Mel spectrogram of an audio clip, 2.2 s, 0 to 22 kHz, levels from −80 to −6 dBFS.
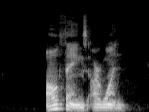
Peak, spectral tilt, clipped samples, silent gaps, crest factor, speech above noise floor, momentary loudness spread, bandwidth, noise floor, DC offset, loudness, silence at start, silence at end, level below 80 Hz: -2 dBFS; -7 dB/octave; under 0.1%; none; 18 dB; 60 dB; 9 LU; 11 kHz; -78 dBFS; under 0.1%; -19 LUFS; 0.7 s; 0.35 s; -52 dBFS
